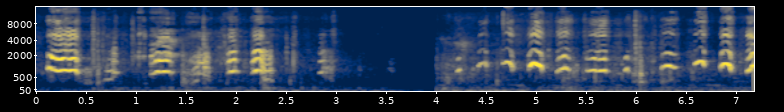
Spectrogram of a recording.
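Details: Puppies crying and whining: clustered high, arched whimpers with rich harmonics, a loud burst in the first two seconds, a pause near three to four seconds, then a steady run of rising-falling whines.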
